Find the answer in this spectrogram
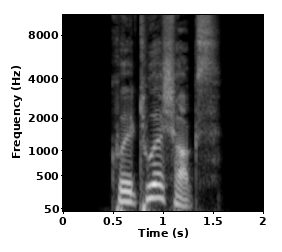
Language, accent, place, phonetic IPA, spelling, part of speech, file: German, Germany, Berlin, [kʊlˈtuːɐ̯ˌʃɔks], Kulturschocks, noun, De-Kulturschocks.ogg
- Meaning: plural of Kulturschock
